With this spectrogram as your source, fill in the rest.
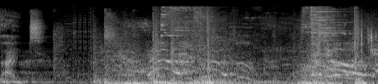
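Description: An energy blast whooshes and crackles.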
